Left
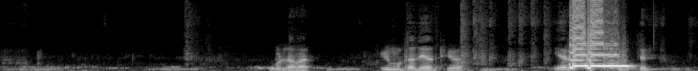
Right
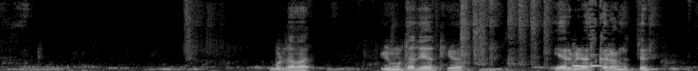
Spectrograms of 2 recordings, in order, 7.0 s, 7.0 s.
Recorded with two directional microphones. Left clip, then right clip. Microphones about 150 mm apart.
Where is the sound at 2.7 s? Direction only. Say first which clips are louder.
Left 3 dB; 15° right (ahead or behind).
